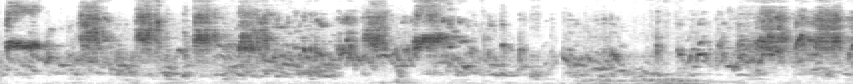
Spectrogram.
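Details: Budgies singing as they eat, a busy stream of high chirps, squeaks and scratchy warbles overlapping from more than one bird, with a soft low thump midway.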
